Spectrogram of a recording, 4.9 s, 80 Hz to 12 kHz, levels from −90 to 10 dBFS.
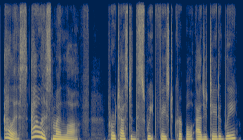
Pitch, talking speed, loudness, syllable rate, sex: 230 Hz, 125 wpm, -17 LUFS, 5.6 syllables/s, female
